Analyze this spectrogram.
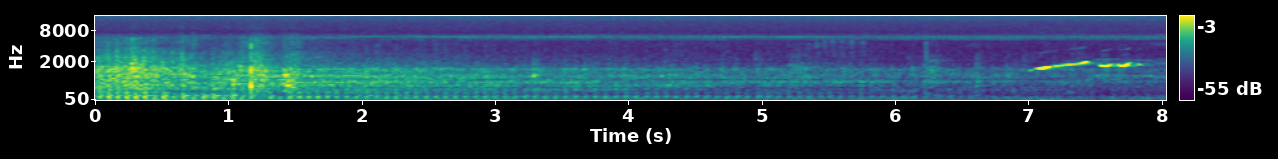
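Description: Motorcycle engine running with a rapid, even pulsing, loudest at the start and fading steadily away. A short rising chirp about seven seconds in.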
